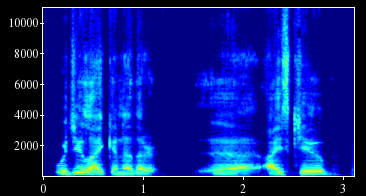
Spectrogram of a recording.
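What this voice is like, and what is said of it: Deliberately bad, wooden acting voice. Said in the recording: “Just do Agent 47. Kind of acting a bit badly”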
